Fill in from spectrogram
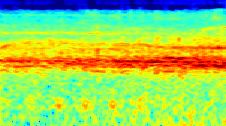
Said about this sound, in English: And the Northwest players are fired up. That got the crowd fired up, the student body fired up,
